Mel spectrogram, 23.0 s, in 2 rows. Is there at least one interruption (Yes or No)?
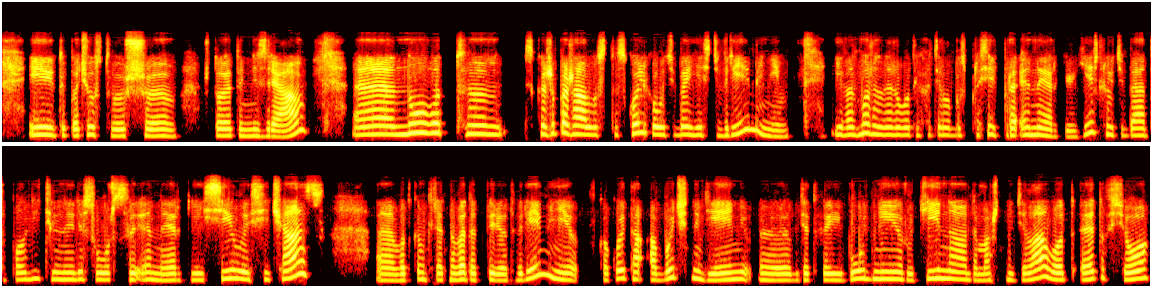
No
